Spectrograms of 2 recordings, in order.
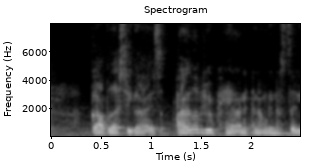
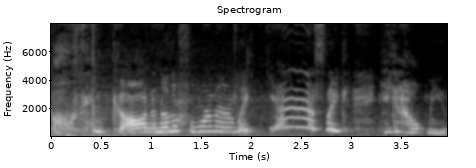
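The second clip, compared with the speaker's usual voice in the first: relieved excitement; 7 semitones higher than usual. Retold or imitated. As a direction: squeal with relief at finding help. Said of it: "and I'm like".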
